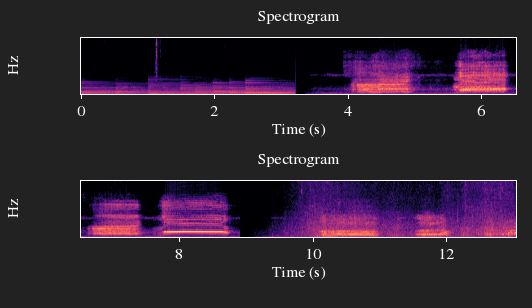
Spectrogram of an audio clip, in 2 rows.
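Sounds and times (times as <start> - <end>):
sheep bleating: 4.0 - 8.9.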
